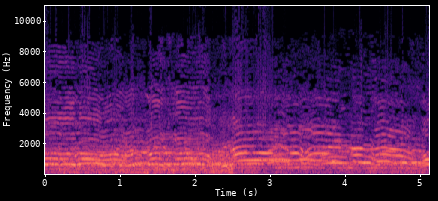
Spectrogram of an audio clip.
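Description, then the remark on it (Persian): A crowd of protesters in Shiraz, Iran shouts and wails together in loud, sustained, mournful cries during a symbolic funeral for empty dinner spreads, many people at once in a dense, continuous din with rising and falling tones. “در شیراز تظاهر کنندگان با تشییع نمادین سفره‌های خالی فریاد عزا سر دادند.”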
